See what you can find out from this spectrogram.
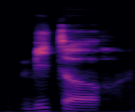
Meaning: a thin (two-ply or three-ply) rope
- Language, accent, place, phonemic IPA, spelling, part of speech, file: French, France, Lyon, /bi.tɔʁ/, bitord, noun, LL-Q150 (fra)-bitord.wav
